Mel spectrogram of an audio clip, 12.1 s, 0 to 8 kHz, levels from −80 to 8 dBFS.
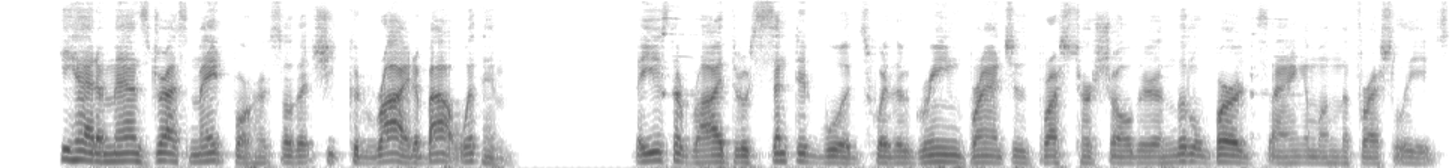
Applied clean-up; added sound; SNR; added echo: neural mask model DeepFilterNet 3.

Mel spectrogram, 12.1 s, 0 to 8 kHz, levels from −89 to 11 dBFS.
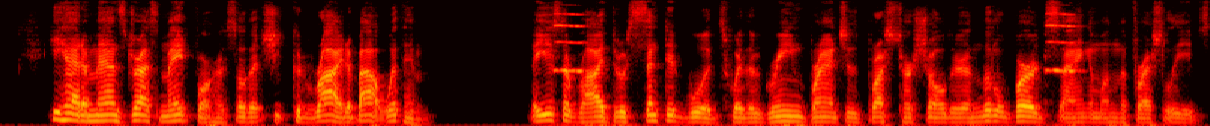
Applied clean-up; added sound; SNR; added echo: none; Wind instrument, woodwind instrument; 6 dB; none.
